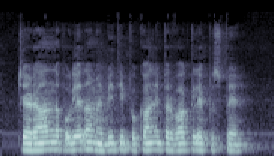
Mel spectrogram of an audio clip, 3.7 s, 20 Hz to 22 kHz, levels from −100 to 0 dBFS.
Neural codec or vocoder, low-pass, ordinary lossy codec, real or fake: none; 19.8 kHz; MP3, 64 kbps; real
